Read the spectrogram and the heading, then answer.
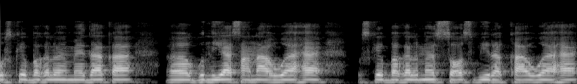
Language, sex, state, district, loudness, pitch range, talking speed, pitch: Hindi, male, Jharkhand, Deoghar, -18 LUFS, 105-110 Hz, 185 wpm, 110 Hz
